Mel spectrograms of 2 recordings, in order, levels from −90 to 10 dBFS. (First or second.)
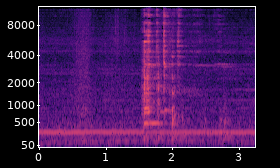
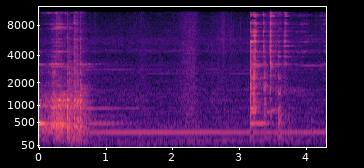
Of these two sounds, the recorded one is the second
